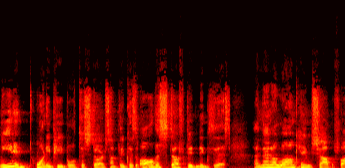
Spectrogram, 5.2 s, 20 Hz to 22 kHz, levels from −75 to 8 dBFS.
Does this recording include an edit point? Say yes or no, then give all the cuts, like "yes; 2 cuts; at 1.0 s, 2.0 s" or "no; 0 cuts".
yes; 1 cut; at 3.4 s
